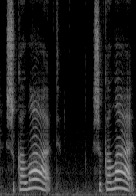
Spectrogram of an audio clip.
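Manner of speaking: "шоколад" with the last A long, high and loud; stress on final A. Shown as a demonstration. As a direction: lean hard on "лад" in "шоколад". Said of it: "the stress falls on A".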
